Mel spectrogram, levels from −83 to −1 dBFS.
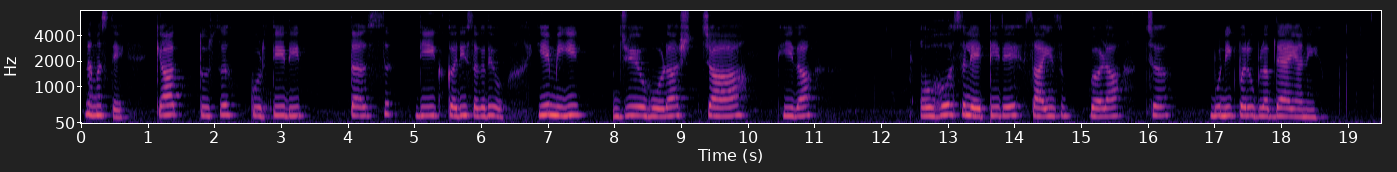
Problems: none marked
